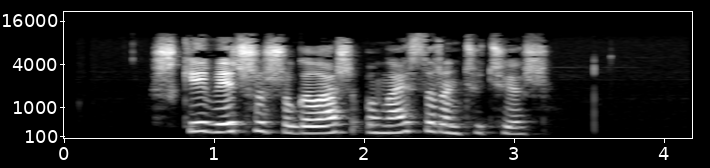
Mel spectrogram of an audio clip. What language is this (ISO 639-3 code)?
chm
